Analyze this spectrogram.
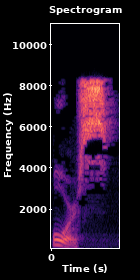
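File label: "orse", English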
